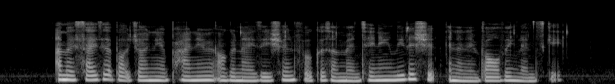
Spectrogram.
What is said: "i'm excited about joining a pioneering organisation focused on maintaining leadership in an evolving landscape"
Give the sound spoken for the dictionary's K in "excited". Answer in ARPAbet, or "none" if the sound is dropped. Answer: K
